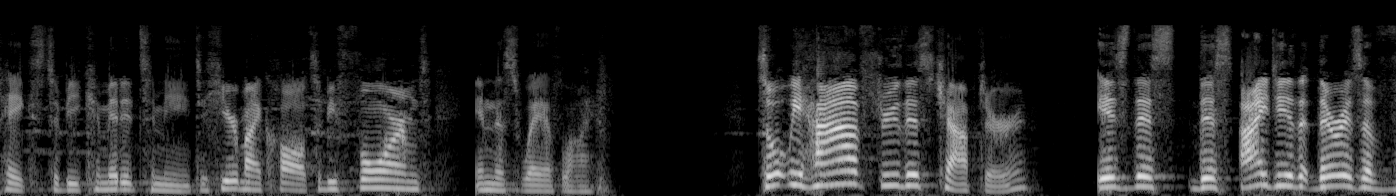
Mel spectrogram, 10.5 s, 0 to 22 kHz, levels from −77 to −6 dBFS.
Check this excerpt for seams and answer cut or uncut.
uncut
